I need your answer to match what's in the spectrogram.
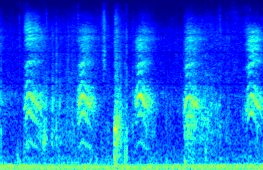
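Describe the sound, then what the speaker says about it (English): Crows caw in a slow series of harsh calls, several distinct caws at moderate distance over a low background hum. "we hear a few crows and birds here"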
